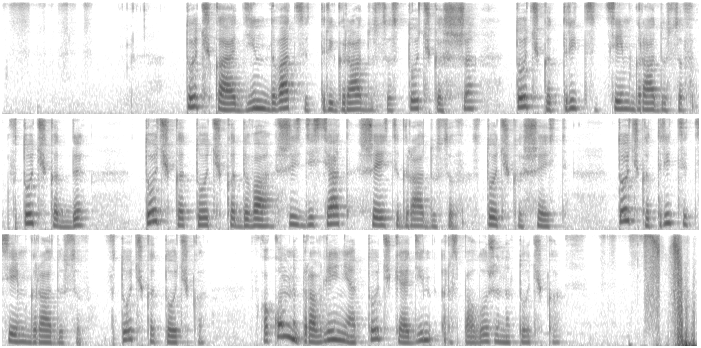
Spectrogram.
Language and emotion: Russian, neutral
